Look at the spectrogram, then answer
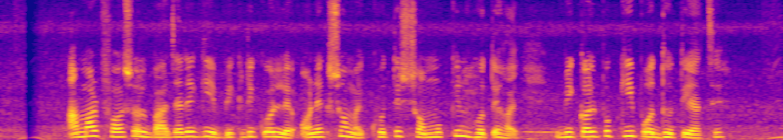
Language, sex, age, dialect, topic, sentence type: Bengali, female, 25-30, Standard Colloquial, agriculture, question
